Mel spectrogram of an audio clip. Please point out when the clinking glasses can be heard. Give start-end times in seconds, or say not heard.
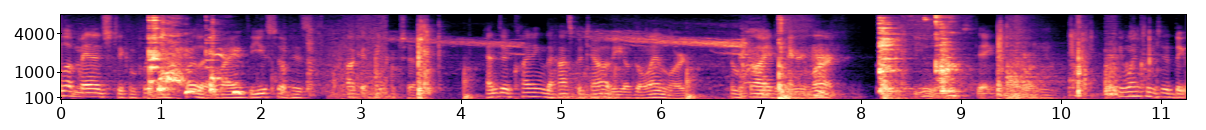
0.8-1.6, 8.2-9.0.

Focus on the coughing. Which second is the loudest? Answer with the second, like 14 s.
1 s.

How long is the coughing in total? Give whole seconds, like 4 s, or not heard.
2 s.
